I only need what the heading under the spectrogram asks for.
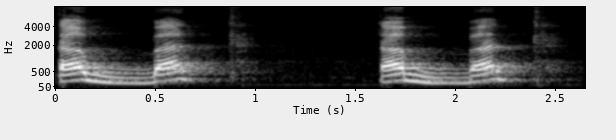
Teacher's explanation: Pengucapan ta sukun ya, di sini ada sifat hamas yang keluar. Akan tetapi yang perlu diperhatikan adalah hamas ini secara alami ya, natural.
